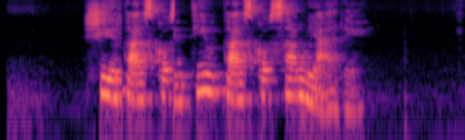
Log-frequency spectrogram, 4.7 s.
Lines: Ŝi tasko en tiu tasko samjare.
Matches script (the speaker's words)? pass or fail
pass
